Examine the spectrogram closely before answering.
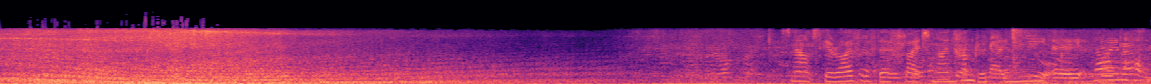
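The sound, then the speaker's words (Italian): Airplane taking off on a flight: a loud, broad engine roar fills the first half, then eases while a voice talks over the continuing rumble. “Te lo dico subito dove stiamo per andare perché il nostro volo decolla!”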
